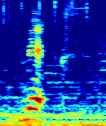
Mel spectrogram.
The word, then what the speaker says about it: Mx: gender honorifics so um m-i-k-s is how it's supposed to be pronounced mix according to google that's how it's pronounced yeah spelled it's pronounced mix um either what yep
